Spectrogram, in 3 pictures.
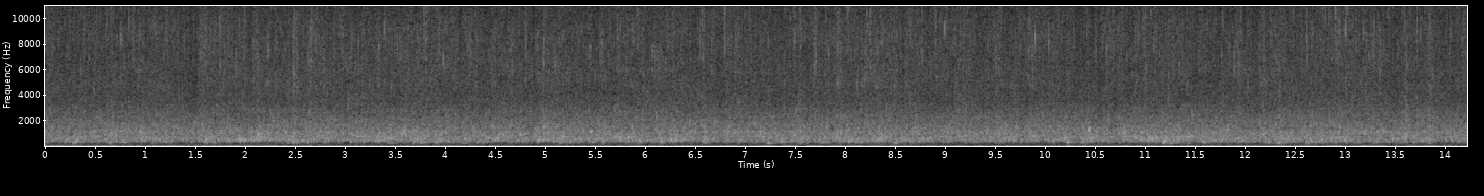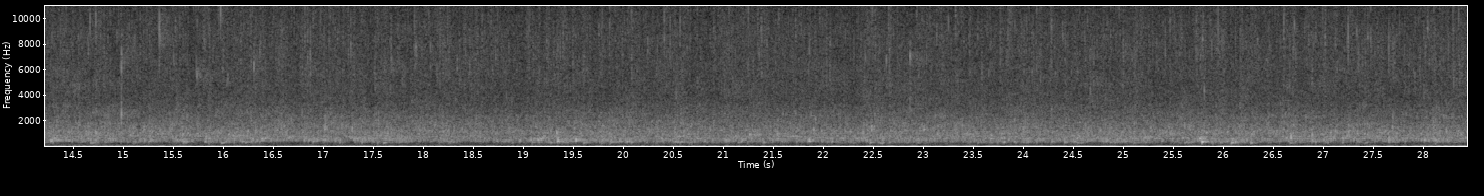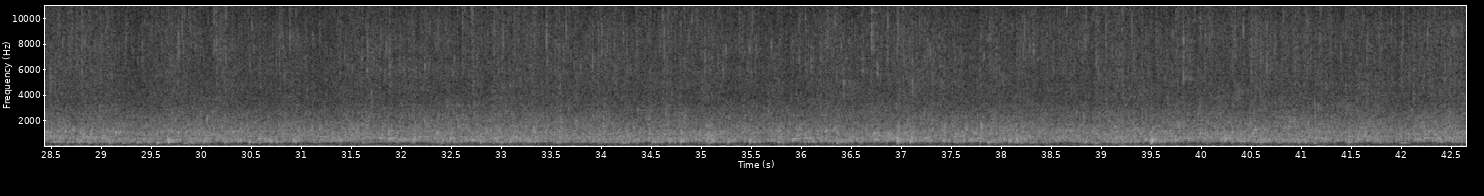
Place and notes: Lithuania, Radeikiai, river in the tube
small river in the tube under the road. some low tones heard - its traffic of distant magistral road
